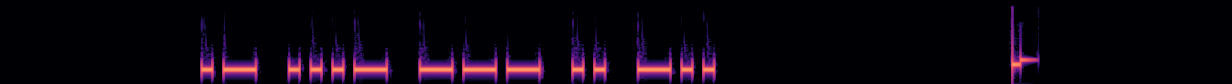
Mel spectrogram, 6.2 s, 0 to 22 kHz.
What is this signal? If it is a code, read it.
Morse code, heard as a keyed tone, about 22 wpm, 700 Hz. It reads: AVOID
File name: 5 Letter Words - First 3 Letters Given - 22wpm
